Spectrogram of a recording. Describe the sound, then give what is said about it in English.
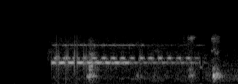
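A house telephone rings in one sustained, trilling electronic burst lasting about a second and a half. It starts abruptly after a silent moment and is fairly faint overall. “Yes, I told you that was my house phone. Excuse me. Okay. That was my house phone.”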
